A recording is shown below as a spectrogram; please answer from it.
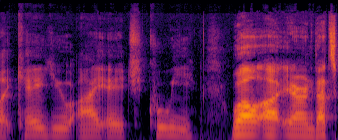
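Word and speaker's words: kuih: And uh we did have some more comments by the way calling us they said that I mispronounced the word kui. It's ku ku ku ku. No it's kui in in Malaysian and ku for whatever reason they spell it that way in Singapore.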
